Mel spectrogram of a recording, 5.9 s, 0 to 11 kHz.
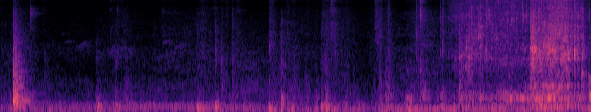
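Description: Water runs from a bathroom tap in a 2016 Solaire, a steady rush that swells louder toward the end, with a few knocks and clatters along the way.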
